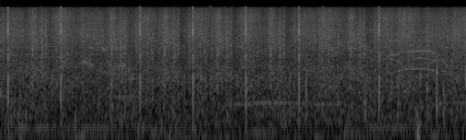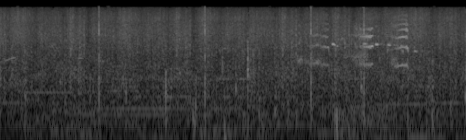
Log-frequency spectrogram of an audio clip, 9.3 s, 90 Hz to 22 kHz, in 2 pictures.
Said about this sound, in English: Okay, you're going to hear the ambience changing to rain. And that's when I know I'm coming up on the end of this level. 649, zero. That's around 600, I guess, when it switches to rain.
